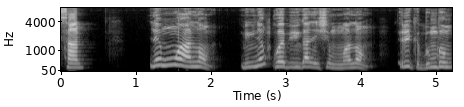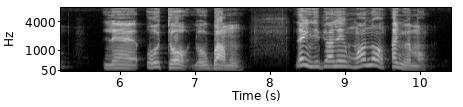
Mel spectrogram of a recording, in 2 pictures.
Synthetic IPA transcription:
sa˦n | le˦mu˦a˦˨lo˦˨m | bi˨ji˨ne˦ŋ̩˦ku˦e˦bi˨ju˦ɡa˦le˨ʃi˦m˨mu˨˦a˦lo˦˨m | e˦ɾi˦ke˨bu˦m̩˦bu˦m | le˨o˦to˦lo˨˦ɡ͡ba˦˨mṵ˦˨ | le˦i˨ni˦p̬i˦a˦le˦mu˨˦a˦lo˦ma˦ɲu˨e˨mo̰˨

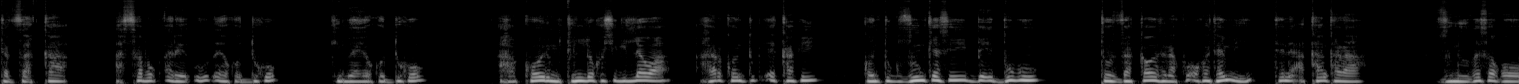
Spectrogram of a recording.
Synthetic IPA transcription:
ta˨z̥a˨kːa˦ | a˨sa˦bo˨ka˨ɾe˨ʔu˦ɓe˦jo˨ko˨du˦ko˦ | ki˨mi˨ja˨jo˨ko˨du˦ko˦ | a˨ha˨kʰo˦ɾi˨mu˨ti˦nlo˦ko˦ʃi˦ɡi˦la˦wa˦˨ | ha˦ɾko˦ntu˦ke˦ka˦pi˦ | ko˨ntu˨kzu˦ŋke˦si˦be˦i˨bu˦ɡu˦ | to˨za˨kːa˦wo˦ns̬e˨na˨ko˦o˦ko˦te˦mi˨ | te˦ne˨ʔa̰˨ka˦ŋka˨ɾa˨ | zu˨nu˨be˦so˦ko˨

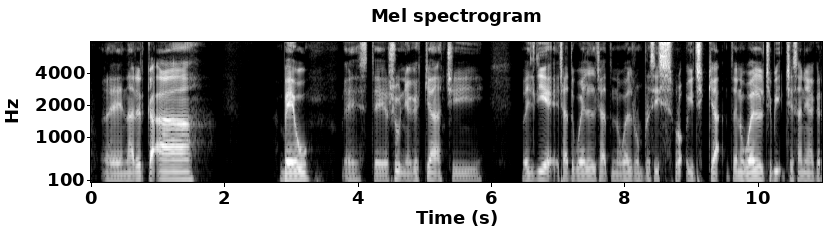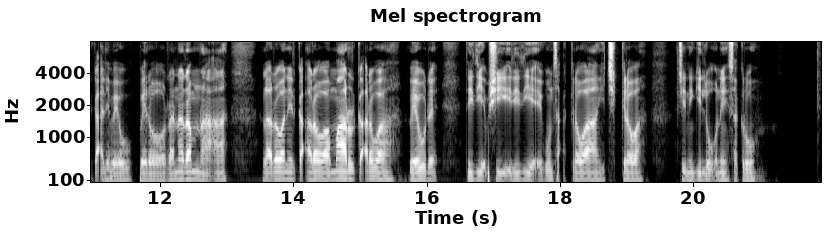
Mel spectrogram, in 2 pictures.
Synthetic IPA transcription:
e˨na˨ɾe˦ɾka̰˧ʔ | be˨˧w | e˨st̪e˨ɾʃu˦nja˧ɡa˧kja˦t͡ʃi˧ | bḛ˧˦ld̪jḛ˧t͡ʃa˦t̪e˧wʷe˧lt͡ʃa˦t̪e˧n˨we˦lɾu˧˨npɾe˧si˦sbɾo˨ji˧t͡ʃi̥˧kja˦t̪e˦n˧wʷe˦lt͡ʃi˧bi˦t͡ʃi˧sa˦nja˧ke˧ɾka̰˧ʔd̪ja˧be˨wpe˧ɾo˨ɾa˨na˦ɾa˦mna˨ʔa˧ | la˨ɾa˦ba˦ni˧ɾka̰˨ʔɾa˦ba˧ma˦ɾu˦ɾka̰˧˨ɾa˦ba˦be˧˦wɾe˦ | d̪i˦d̪je˨bʃi˨d̪i˦d̪jḛ˨ɡu˦nsa̰˨kɾa˧ba˦ji˧t͡ʃi̥˧kɾa˦ba˦ | t͡ʃi˧ni˧ɡi˦lṵ˨ni˦sa˧kɾu˦

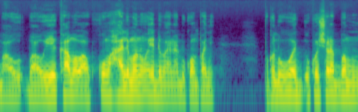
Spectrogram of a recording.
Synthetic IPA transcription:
a˨u˨ba˨wu˨je˦ka˦ma˨ba˨ku̥˦ko˦ma˨ɦa˦li˦ma˦no˦ja˦da˨ma˨ja˨na˨ɗu˦ko˦˨mpa˦ni˦ | b̥u˨ka˨ɗu˦a˦ṵ˦ko˦ʃi˦ɾa˦ba˦mu˨

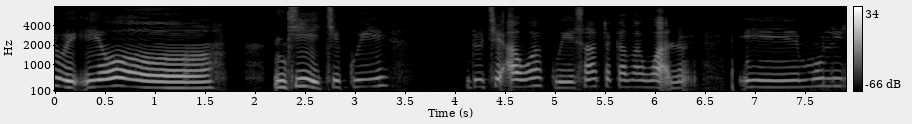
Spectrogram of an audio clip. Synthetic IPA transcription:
u˦i˨ʔi˧o˦ | nd͡ʒiː˦˨t͡ʃi˧kʷiː˦ | nd̪u˧t͡ʃi˧ʔa˧wa˦kʷiː˨˦ʂã˦t̪a˧ka˧ða˧wa̰˦ʔnṵ̃˧ | i˧mũ˦li˧

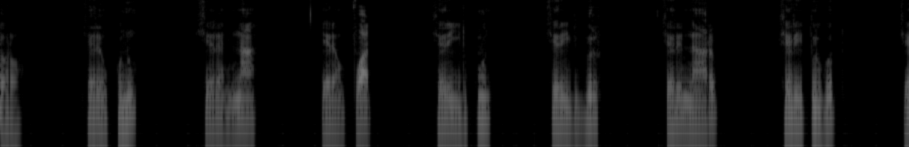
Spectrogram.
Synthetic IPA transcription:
o˨ɾo˨ | ʃe˦ɾe˦˨nku˨nu˦ŋ | ʃe˦ɾe˦˨n˦na˦ | ʃe˦ɾe˦˨npʷa˦t̚ | ʃe˦ɾi˦ji˨di˦ku˦n | ʃe˦ɾi˦ji˨di˦bi˦ɾ | ʃe˦ɾi˦na˨ɾi˦p̚ | ʃe˦ɾi˦tu˨ɾku˦p̚ | ʃe˦

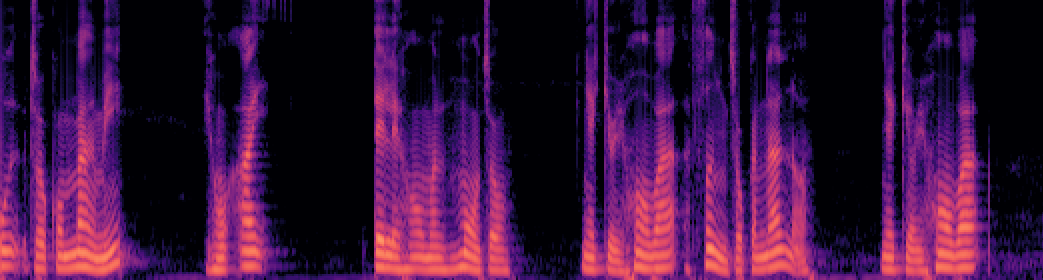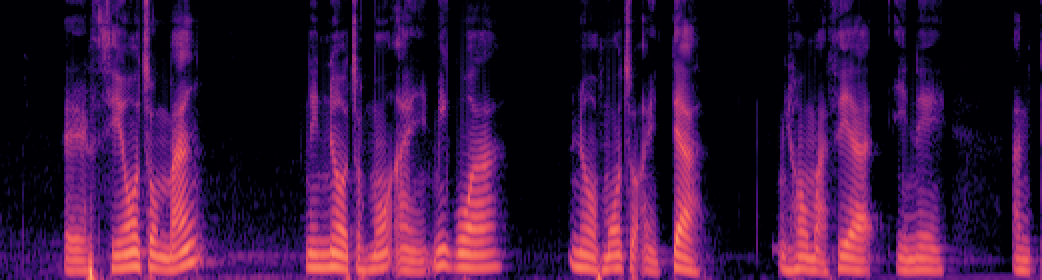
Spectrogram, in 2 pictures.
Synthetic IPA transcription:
wɨ˧ʔt͡so˧kõ˧mã˧ŋmĩ˦ | i˧ɦõ˧˨ʔə̃˦j̃ | t̪e˧le˧ɦõ˧mã˧lmmõː˧˨t͡so˧ | ɲã˧kjõ˨i˨hõ˧ba˦ʔθɨ̃˧ŋt͡so˧ka˧nã˦lnõ̰˨ | ɲã˧k̬jõ˨ji˨hõ˧βa˦ʔ | e˨θjõ˦t͡so˧wnã˦ŋ | nẽ˧nõː˧˨t͡so˧hmõː˦ʔə̃˨mĩ˦ɡwaː˧˦ | nõː˧˨mõː˦t͡so˧ʔə̃˨t̪a˧˨ | i˧ɦõ˧mã˨ʔθja˧ | i˧nẽ˧ | a˧nt̪

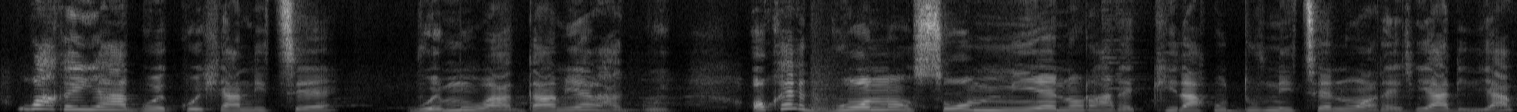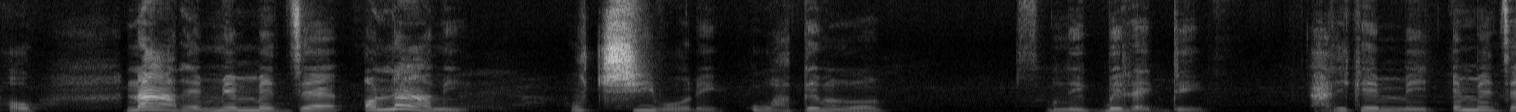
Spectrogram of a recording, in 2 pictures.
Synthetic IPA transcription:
u˦wa˦ke˦ja˦˨ɡʷe˨kʷe˨hi˦a˦ni˦te˦ | ɡʷe˨m˦u˦wa˨ɡa˦mi˦e˦ɾa˨ɡʷe˨o˦ke˦˨ɡu˦o˦no˦˨so˨˦mi˦e˦no˦ɾa˨ɾe˨ki˦ɾa˦ku˦du˦ni˦te˦no˦a˨ɾe˨ɾi˦a˦ɾi˨ja˦ko˨ | na˦˨ɾe˨mi˦e˦me˦d͡ze˦o˦na˦˨mi˨ | u˦t͡ʃi˦βo˨ɾe˨u˦wa˨ɡe˦m˨o˨ | ne˨ɡ͡be˦ɾe˨de˨ | a˨ɾi˦ke˦me˨e˦me˦d͡ze˦

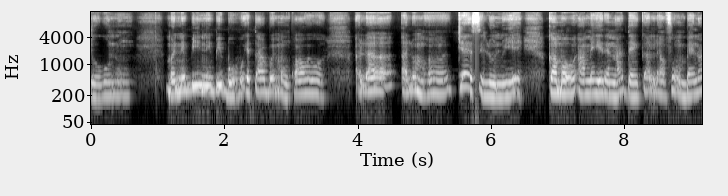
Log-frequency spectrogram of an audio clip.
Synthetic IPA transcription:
o˨wo˦nũ˦ | mə˨nĩ˦bi˦nĩ˦bi˦bo˨bo˦e˦t̪a˦bo˦e˦mə˨ŋ̩˨kʷa˦we˦wə˨ə˨lə˦ə˨lo˦mə˨˦t͡ʃɛ˦si˨lo˨nũ˨˦je˦kə˦mə˨˦a˨me˨ji˨ɾi˨nã˨˦d̪ɛ˨kə̰˦lə˨fu˦m˨bɛ˦nã

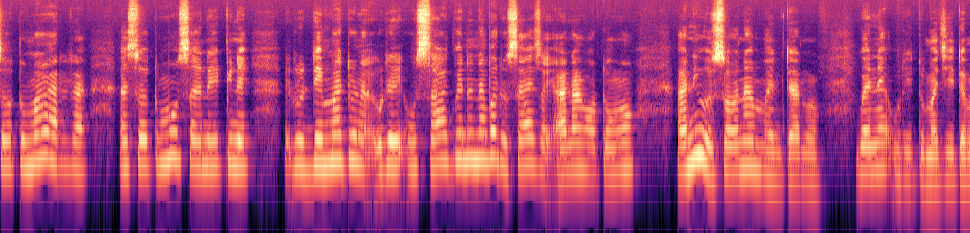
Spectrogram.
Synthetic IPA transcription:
so˨tu˨ma˦ɣa˨ɾa˦ɾa˨ | a˨so˨tu˨mo˦sa˨ne˨˦pi˦ne˦˨ɾo˨de˨ma˦do˦na̰˨ɾe˦o˨sa˨˦ɡʷe˦ne˦na˦ba˦ɾo˨sa˦i˦zo̰˨ʔa̰˨na˦ŋo˨tu˨mo˦ | a˨ni˦o˨so˨˦na˦ma˨n˨ta˨n˨o˨ | ɡʷe˦ne˦ʔṵ˨ɾe˨tu˨ma˨d͡ʒi˦da˨

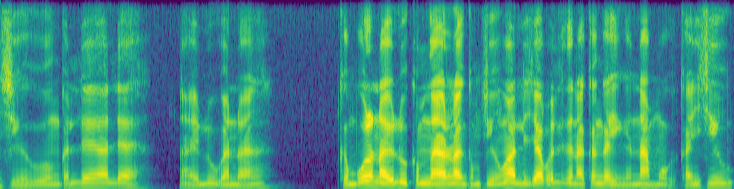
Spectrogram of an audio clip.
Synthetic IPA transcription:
t͡ʃi˨ka˨ɡu˦˨ŋ˨ɡa˦le˦a˦la˦˨ | na̰˨ju˨˦lu˦˨ka˨ndo˨ja˦ŋa˦ | kə˨mbo˦ɾo˦na˨ji˦lu˦˨kə˦mna˨ja˨ɾo˦na˨kə˨mt͡ʃi˨ku˦a˦˨li˨˦t͡ʃa˦ba̰˦li˦ta˦na˨ka˦ŋɡa˦ji˨ŋə˦na˨mo˦˨kə̰˨ka˨ɲ˦t͡ʃe˦u˦

